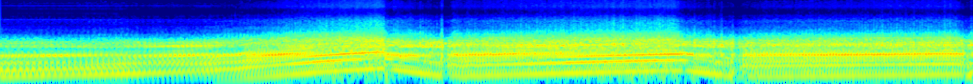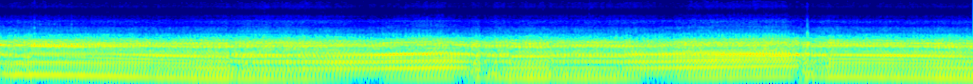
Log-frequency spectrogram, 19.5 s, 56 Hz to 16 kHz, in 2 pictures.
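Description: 1992 Porsche 911 Carrera 2's air-cooled 3.6-litre flat-six, heard from inside the cabin while driving. The engine note climbs twice, dropping sharply at an upshift about four and about seven seconds in. It then settles into a steady cruise with small lifts and dips.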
